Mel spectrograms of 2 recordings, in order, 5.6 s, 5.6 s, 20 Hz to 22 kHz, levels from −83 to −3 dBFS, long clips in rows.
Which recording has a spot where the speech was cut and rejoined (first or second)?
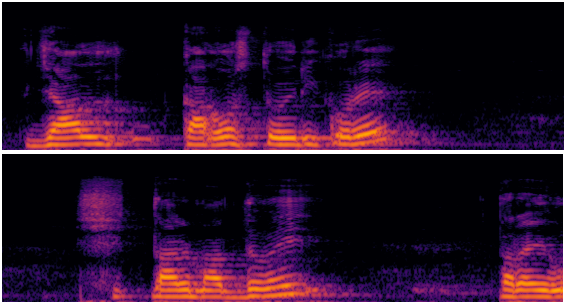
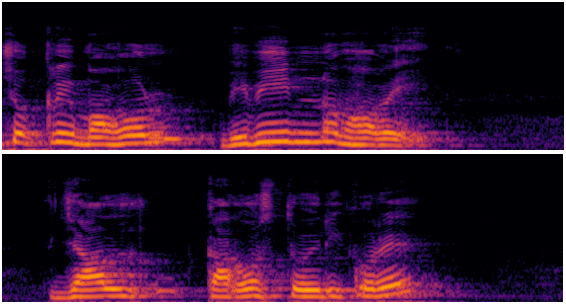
second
